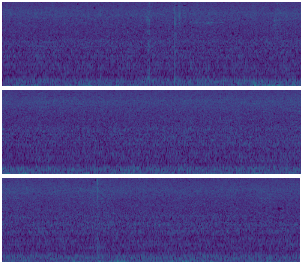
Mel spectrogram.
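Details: Steady low hum, like a fan or running engine in a small room, with a couple of faint clicks and no animal voice.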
